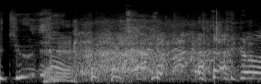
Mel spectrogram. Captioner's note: audience laughing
